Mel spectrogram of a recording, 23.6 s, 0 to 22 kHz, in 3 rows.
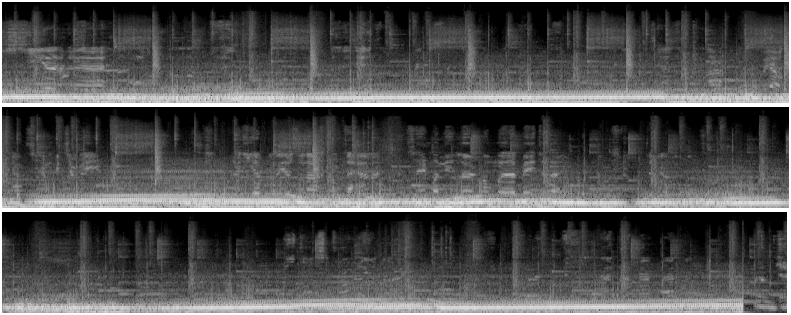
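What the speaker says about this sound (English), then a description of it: "Watch her face as Max pushes this ordinary car to its absolute limit" An ordinary road car driven hard on a racetrack by a Formula 1 driver: the engine note climbs and drops repeatedly through gear changes, loud and close, with people talking over it.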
